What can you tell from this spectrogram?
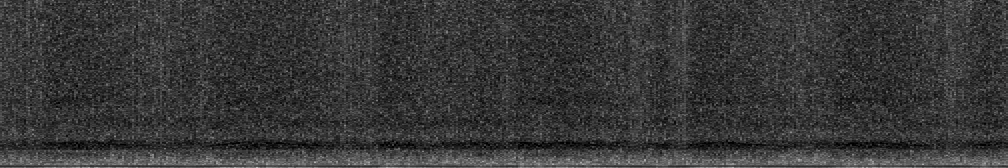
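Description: The two-stroke drones steadily with a wavering low hum and a constant high whine from the shaft; the loud noise's cause is unclear.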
